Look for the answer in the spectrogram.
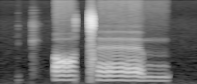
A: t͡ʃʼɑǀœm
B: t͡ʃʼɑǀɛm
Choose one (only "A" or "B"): B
